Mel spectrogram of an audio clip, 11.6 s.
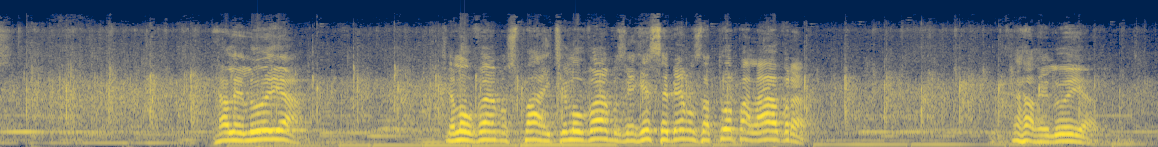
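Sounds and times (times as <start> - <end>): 
audience applauding: 0.0 - 11.5
speech: 2.2 - 3.2, 4.4 - 8.2, 10.1 - 11.1.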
